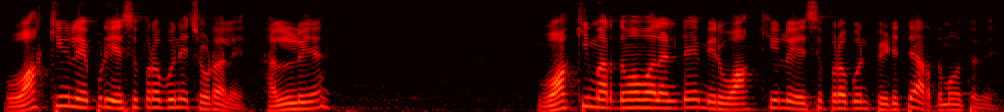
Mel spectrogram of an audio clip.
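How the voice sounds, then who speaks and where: A man's voice: sits high, animated, fairly quick, a bit bright. A man preaching a sermon as a pastor, often asking the congregation questions and answering them himself, with frequent hallelujahs. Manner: frequent hallelujahs between points.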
